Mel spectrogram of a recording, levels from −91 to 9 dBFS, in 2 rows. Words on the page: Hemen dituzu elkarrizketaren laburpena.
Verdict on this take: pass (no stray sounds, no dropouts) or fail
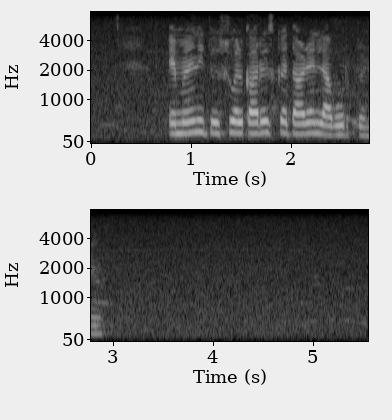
pass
